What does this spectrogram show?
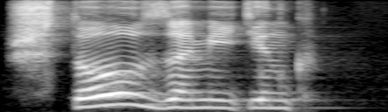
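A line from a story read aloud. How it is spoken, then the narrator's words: Deep bass question. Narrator (Russian): басом спросил он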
